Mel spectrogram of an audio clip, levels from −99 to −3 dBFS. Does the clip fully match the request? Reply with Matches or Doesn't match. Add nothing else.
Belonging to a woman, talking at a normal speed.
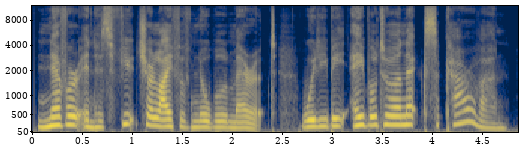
Matches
